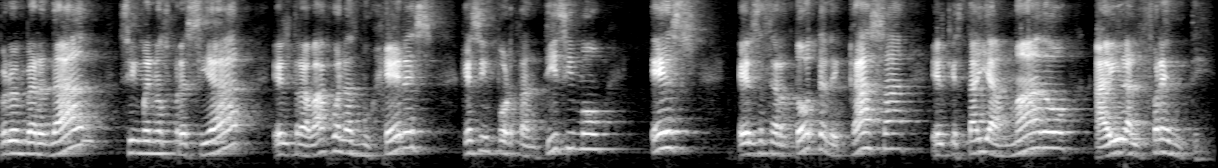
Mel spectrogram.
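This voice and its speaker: Emphatic high-voiced pastor. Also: male voice, lively intonation, takes it slowly. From Guatemala. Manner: emphatic, sermon-like cadence. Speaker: pastor and evangelist, guest. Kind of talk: preaching-style interview answers. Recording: roomy echo.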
